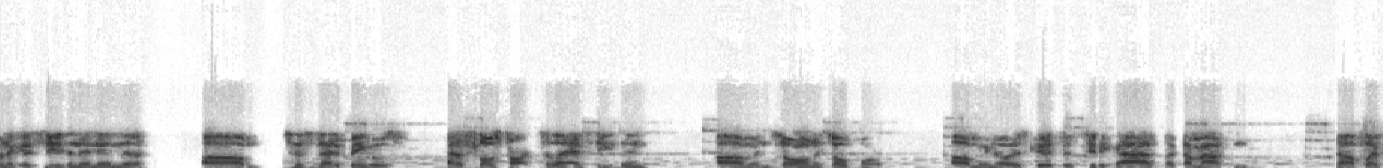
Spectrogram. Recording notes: Your phone calls.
